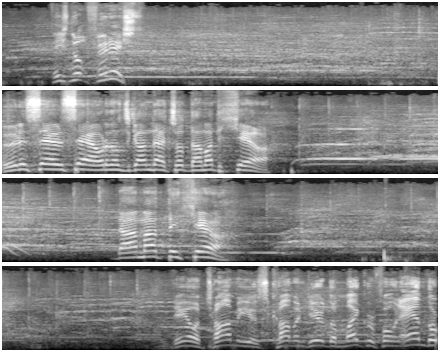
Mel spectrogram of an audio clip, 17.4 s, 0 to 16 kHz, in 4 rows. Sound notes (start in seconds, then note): 2.5 cheers and boos; 4.0 speaking foreign language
